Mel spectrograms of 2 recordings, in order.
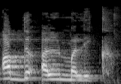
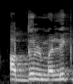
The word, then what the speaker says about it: अब्द अल मलिक: सामानी साम्राज्य में उस समय अमीर हुआ करते थे अब्द अल मलिक, अब्दुल मलिक भी आप कह लीजिए, हम नॉर्मल बोलचाल की भाषा में ठीक वही शब्द नहीं प्रोनाउंस करते हैं, तो याद रखने के लिए अब्दुल मलिक।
